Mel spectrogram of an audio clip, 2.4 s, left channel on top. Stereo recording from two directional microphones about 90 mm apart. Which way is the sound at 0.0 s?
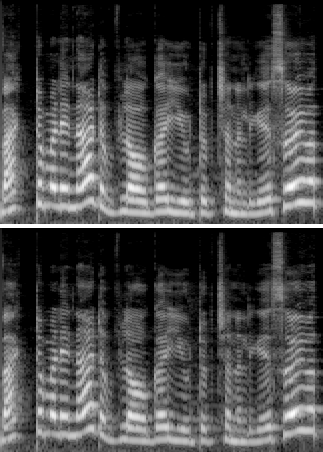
25° left (ahead or behind).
